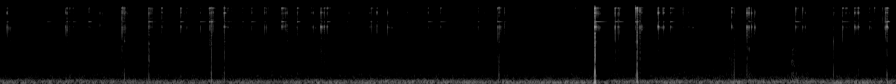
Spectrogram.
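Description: A small metal keychain with pink leaf charms is held in the fingers and shaken and jingled. Quick, bright metallic clinks and tinkles come in scattered bursts, each dying away almost at once, over a quiet low rumble.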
